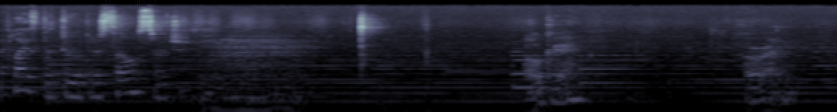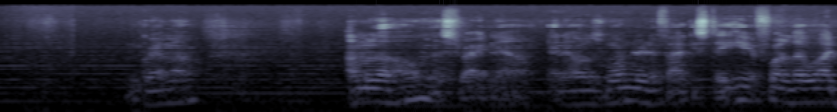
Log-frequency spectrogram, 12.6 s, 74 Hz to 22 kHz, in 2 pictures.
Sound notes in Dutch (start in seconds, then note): 1.6 Drew ademt zwaar uit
